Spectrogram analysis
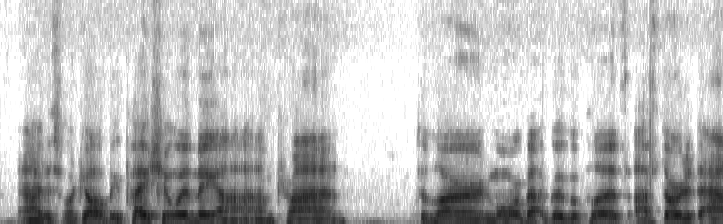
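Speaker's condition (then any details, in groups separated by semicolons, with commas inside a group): Parkinson's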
